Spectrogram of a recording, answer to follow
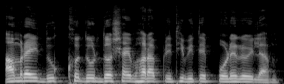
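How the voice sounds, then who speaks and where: A man voicing a pompous, bloodthirsty old high priest who pleads in loud ceremonial tones. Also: steady tone, a little fast, close to an everyday voice. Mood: pleading.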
